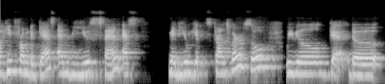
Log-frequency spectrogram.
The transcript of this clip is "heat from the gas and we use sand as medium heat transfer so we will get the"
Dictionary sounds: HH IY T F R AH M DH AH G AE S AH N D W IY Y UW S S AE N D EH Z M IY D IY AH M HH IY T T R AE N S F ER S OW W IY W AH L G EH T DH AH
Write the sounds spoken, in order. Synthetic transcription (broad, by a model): HH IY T F R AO M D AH G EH S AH N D W IY Y UW S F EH N EH S M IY D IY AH M HH IY T T R AE N S F ER S OW W IY W AH L G EH T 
